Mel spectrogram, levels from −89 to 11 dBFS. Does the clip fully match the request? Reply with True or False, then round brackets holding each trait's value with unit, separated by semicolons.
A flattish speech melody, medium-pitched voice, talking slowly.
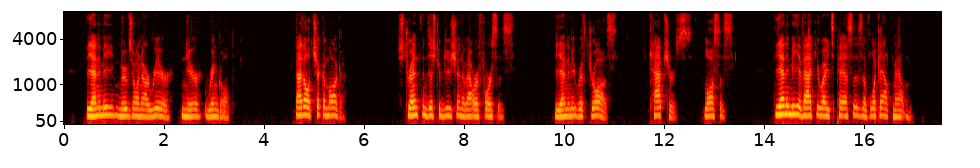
True (2.3 semitones; 145 Hz; 100 wpm)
